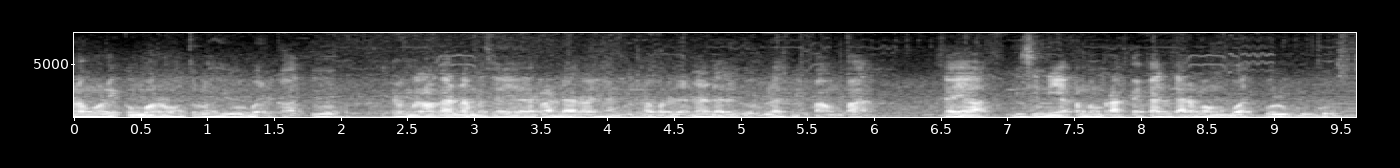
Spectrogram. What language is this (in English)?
Indonesian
